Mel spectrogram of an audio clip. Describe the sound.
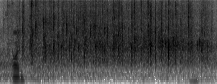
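An audience applauds with dense, steady clapping that fills the whole stretch at an even loudness, and a brief voice is heard near the start.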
